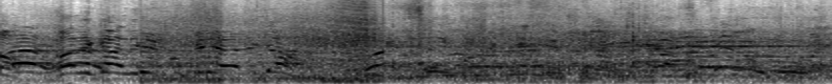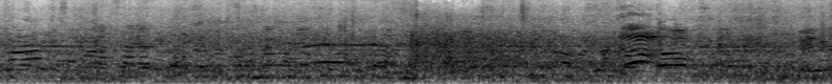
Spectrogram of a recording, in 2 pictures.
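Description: A crowd shouts and chants outdoors.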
